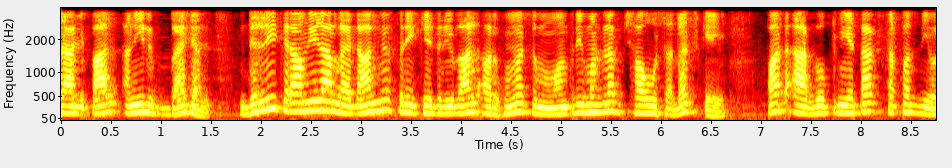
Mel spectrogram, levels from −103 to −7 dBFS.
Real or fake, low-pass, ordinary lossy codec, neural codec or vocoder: fake; 3.6 kHz; none; codec, 44.1 kHz, 3.4 kbps, Pupu-Codec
